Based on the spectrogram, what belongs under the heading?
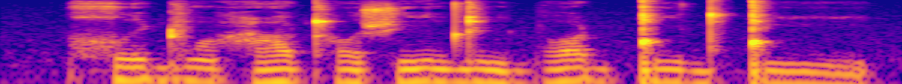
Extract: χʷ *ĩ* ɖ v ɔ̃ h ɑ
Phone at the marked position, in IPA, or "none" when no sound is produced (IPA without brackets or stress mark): i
